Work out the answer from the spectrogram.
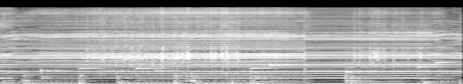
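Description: Electric beard trimmer running with a steady buzzing hum as it is drawn back under the chin through a short beard.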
